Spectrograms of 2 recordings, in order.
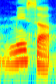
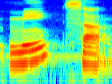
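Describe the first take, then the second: First: Said in the usual way. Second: Misa drawn out slowly; teacher slowing Misa down for the class; slow demo. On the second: Shown as a demonstration. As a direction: stretch Misa out syllable by syllable. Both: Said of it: "slow then normal take".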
